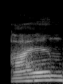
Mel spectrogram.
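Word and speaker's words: iron: आयन the clothes, ध्यान दीजिए कि इसमें से आर साइलेंट रहेगा, तो आई आयन द क्लोथ्स।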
